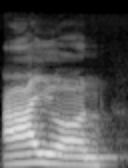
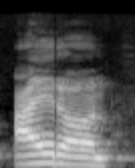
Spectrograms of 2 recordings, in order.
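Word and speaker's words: iron: कपड़े को प्रेस करना कोई कोई स्पीकर दोस्तों कोई कोई इंग्लिश स्पीकर इसमें आर का उच्चारण नहीं करता है यानी इसको कोई कोई व्यक्ति बोलता है आयन और कोई कोई बोलता है दोस्तों आयरन तो आपको जो भी अच्छा लगे आप आयरन बोलिए या आयन बोलिए दोनों सही है आयन यानी या आयरन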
